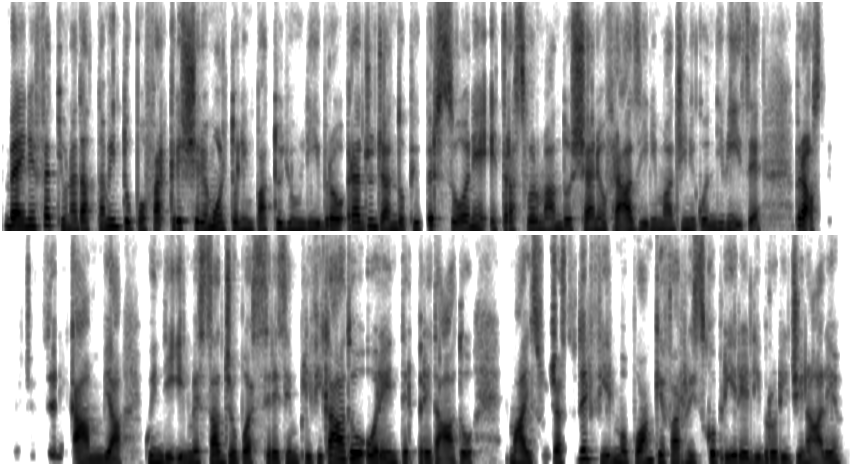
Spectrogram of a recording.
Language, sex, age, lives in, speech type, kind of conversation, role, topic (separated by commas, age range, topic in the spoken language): Italian, female, 18-19, Italy, read, expert-assistant, expert, Immagina che un libro molto amato dal pubblico venga considerato “brutto” dalla critica: di chi ti fideresti di più?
